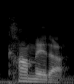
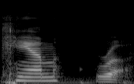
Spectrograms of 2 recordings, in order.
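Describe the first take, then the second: First: The word is said in three syllables. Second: The word is said in two syllables. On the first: The speaker calls it wrong. "But in Japanese, kamera. That's three sounds or three syllables" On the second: The speaker calls it right. "camera is two sounds in English, natural English, or two syllables"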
